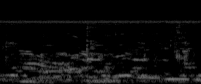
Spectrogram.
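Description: Faint, distant voices of people talking, with a steady high-pitched whine running underneath.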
